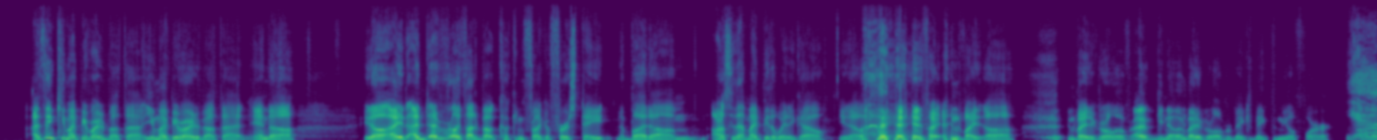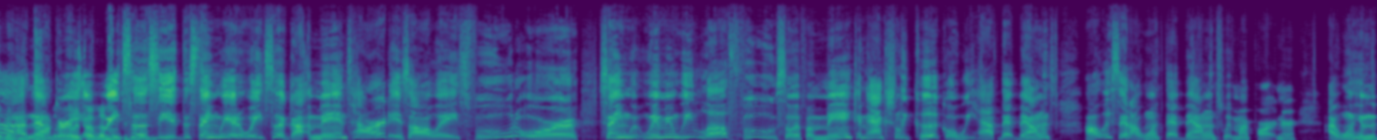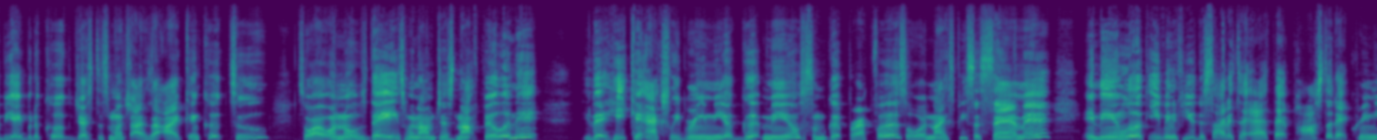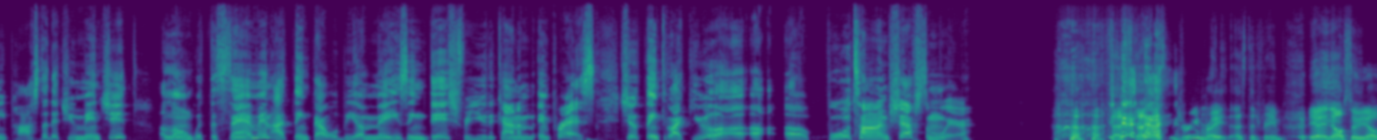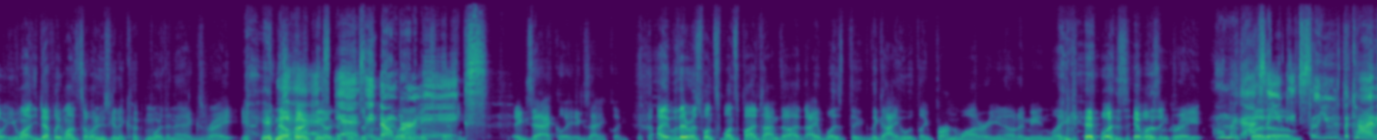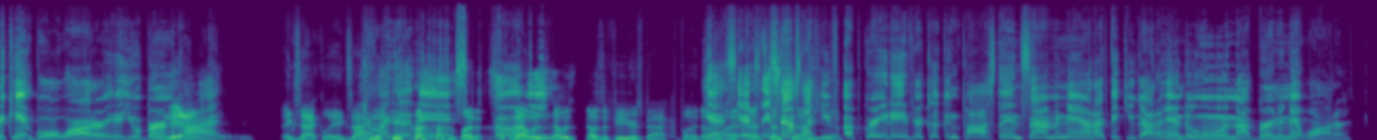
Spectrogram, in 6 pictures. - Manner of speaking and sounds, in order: tapping; laugh; laughing while speaking: "If I invite"; other background noise; laugh; laughing while speaking: "You know"; chuckle; laughing while speaking: "like"; laughing while speaking: "exactly"
- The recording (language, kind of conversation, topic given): English, unstructured, Which family or community traditions shaped your childhood, and how do you keep them alive now?
- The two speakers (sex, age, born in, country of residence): female, 45-49, United States, United States; male, 30-34, United States, United States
